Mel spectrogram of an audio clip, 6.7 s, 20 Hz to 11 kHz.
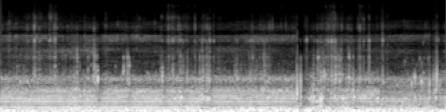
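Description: Small gas engine and pump of a 2.5-inch suction dredge running steadily, heard underwater through the water and the hose. Gravel clicks and rattles as the nozzle sucks up streambed material.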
